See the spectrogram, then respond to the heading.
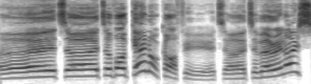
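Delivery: swooping cartoon bear character voice. Telling a story about tasting coffee, doing a Yogi Bear voice. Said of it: "I'm doing like a Yogi Bear voice".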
